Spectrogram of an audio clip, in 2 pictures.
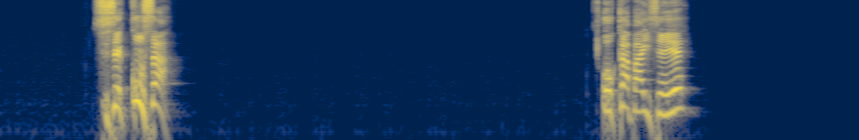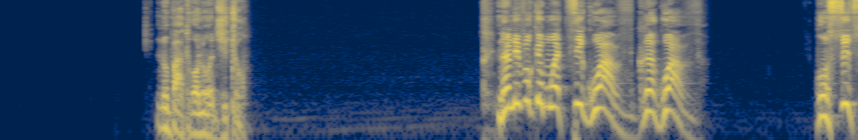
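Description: A man speaks calmly and clearly into a close microphone, in short bursts with long pauses.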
